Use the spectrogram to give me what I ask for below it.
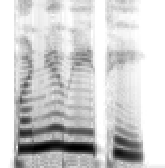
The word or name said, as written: ಪಣ್ಯವೀಧಿ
